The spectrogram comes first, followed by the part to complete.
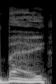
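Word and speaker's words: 八: The Chinese consider it the luckiest number, as its pronunciation Bei sounds similar to Fa, wealth or prosperity.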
